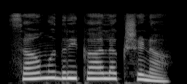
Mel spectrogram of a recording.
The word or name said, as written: ಸಾಮುದ್ರಿಕಾಲಕ್ಷಣ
